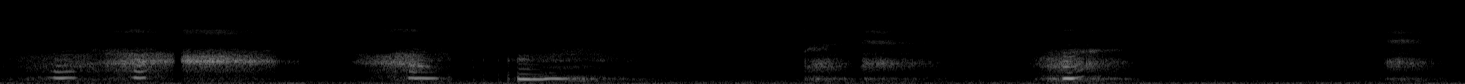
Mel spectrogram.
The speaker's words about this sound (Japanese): 指揮官もあくびです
